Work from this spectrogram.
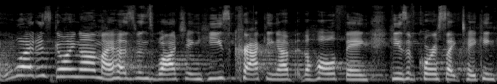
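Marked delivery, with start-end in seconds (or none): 0.0-1.0 higher mock disbelief; baffled. Preacher retelling TSA sleeve pat-down, mock baffled. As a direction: toss it up in bewildered disbelief. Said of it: "I am just like".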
